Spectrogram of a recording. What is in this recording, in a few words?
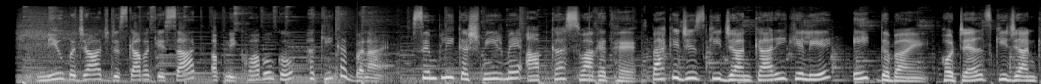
Hindi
